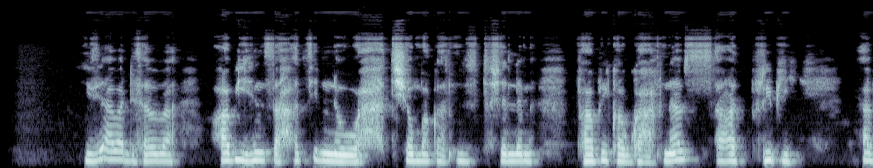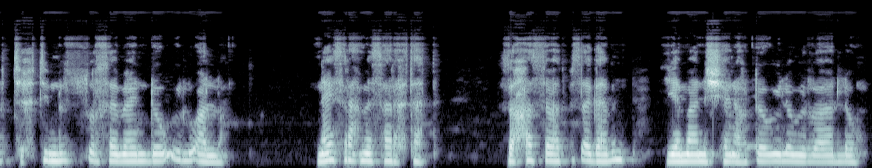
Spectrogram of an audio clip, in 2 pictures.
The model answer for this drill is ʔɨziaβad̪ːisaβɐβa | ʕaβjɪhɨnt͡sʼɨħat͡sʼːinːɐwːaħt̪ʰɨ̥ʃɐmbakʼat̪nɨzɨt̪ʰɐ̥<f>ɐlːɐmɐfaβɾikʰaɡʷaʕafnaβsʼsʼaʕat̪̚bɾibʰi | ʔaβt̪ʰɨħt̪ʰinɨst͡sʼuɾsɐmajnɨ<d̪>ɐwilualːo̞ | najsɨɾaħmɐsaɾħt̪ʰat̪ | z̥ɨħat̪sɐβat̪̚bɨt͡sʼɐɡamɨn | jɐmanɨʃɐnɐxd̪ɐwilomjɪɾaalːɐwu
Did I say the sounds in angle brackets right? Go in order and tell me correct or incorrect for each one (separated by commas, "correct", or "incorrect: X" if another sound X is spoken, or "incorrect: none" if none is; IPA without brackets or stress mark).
incorrect: ʃ, correct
